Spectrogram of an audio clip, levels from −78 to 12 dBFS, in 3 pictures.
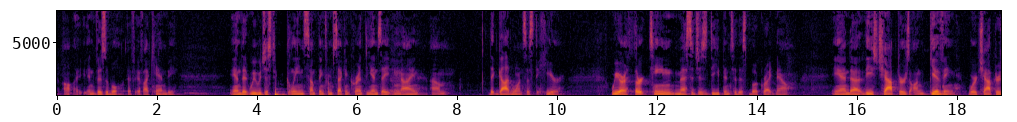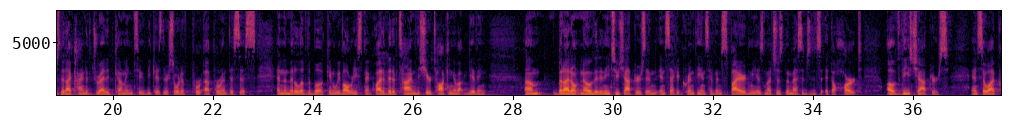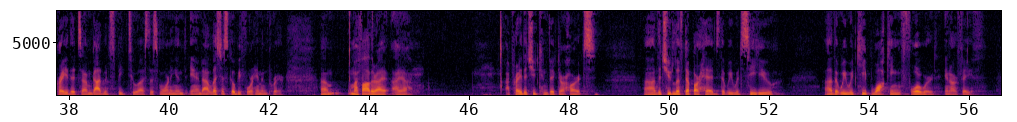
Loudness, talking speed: -23 LUFS, 180 wpm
